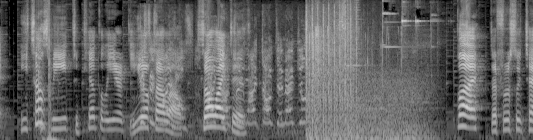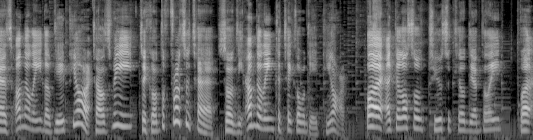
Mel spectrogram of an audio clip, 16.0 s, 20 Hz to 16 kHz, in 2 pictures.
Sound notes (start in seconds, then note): 4.6 gunfire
